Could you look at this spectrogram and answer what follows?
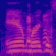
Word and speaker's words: Amrich: That's right, Amrich. It's spelled kind of weird, but the Rich is actually Rick.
